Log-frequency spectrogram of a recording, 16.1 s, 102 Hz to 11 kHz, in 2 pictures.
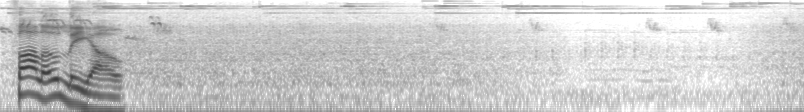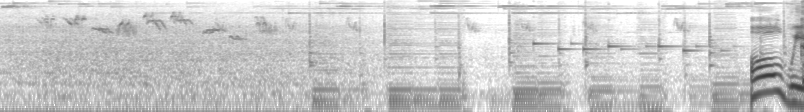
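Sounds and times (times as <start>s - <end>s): birds chirping: 0.0s - 16.0s
cartoon truck engine hum: 0.0s - 16.0s
music: 10.6s - 16.0s.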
